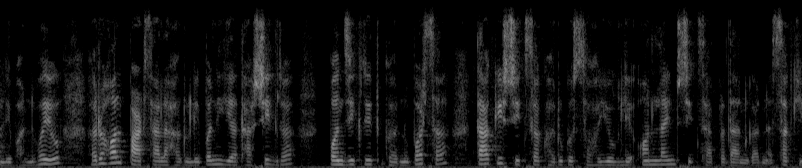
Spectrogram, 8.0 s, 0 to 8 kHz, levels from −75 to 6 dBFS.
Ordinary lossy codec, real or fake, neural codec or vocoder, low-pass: Opus, 32 kbps; real; none; 7.2 kHz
